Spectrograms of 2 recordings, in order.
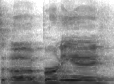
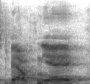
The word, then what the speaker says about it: Bernier: In the U.S., Bernier is Okay, fine. If you're obnoxious, and in France, it's Bernier.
